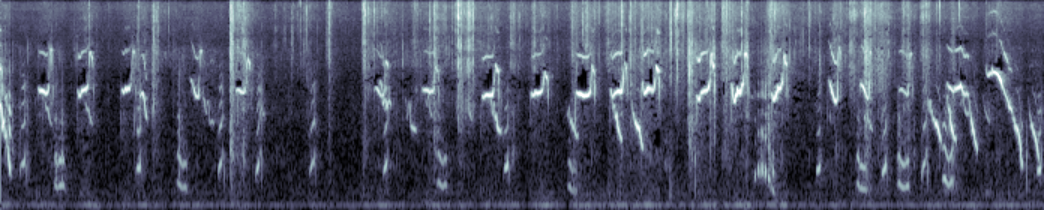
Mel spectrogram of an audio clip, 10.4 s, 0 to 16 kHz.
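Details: Natal spurfowl recorded in South Africa in 2024, giving a raucous, rapid cackling series of harsh notes that sweep down in pitch. The notes are repeated in quick irregular bursts throughout, with short pauses between phrases.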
